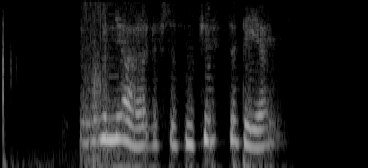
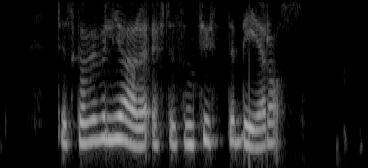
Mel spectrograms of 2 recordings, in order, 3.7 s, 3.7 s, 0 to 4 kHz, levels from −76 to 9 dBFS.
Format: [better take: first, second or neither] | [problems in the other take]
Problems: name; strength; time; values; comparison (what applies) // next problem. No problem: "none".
second | noise reduction (neural separator model SepFormer WHAMR!)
